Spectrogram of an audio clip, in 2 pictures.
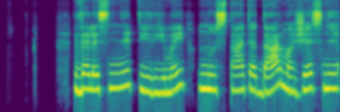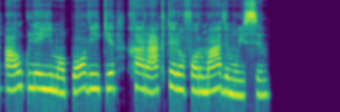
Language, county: Lithuanian, Vilnius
